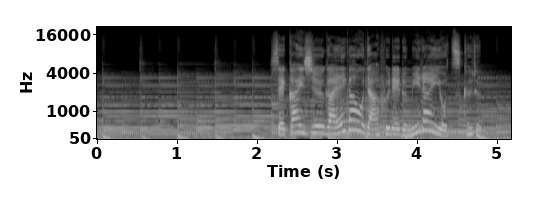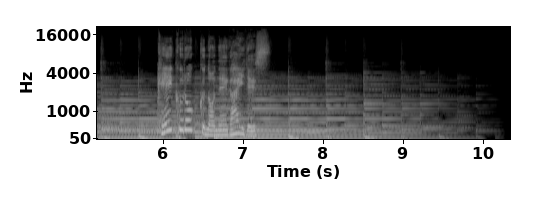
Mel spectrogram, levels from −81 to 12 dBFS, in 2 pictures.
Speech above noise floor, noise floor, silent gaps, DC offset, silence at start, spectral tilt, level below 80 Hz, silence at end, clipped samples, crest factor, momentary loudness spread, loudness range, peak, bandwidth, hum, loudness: 38 dB; -55 dBFS; none; under 0.1%; 0 s; -4.5 dB/octave; -32 dBFS; 0.75 s; under 0.1%; 18 dB; 15 LU; 6 LU; -2 dBFS; 19 kHz; none; -21 LUFS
